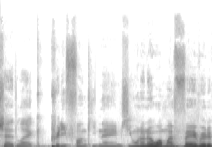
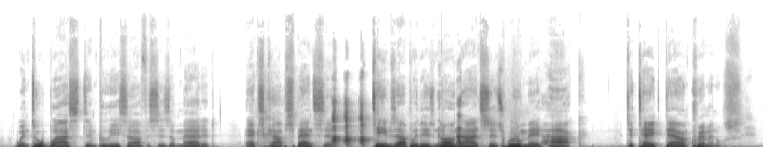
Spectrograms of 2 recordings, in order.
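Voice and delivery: loud, slow, put-on fake Boston accent; 2 semitones higher, 7 dB louder than usual. Asking to read a text aloud, then reading it in a put-on boston accent. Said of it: "can I read it in a Boston accent?".

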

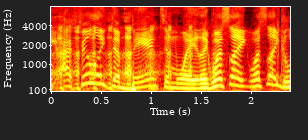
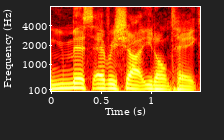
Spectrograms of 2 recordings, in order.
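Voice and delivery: ordinary talk, nothing marked

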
